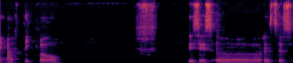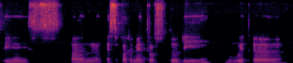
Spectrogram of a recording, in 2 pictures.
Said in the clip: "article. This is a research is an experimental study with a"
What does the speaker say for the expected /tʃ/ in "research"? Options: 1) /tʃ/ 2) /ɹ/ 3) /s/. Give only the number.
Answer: 3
